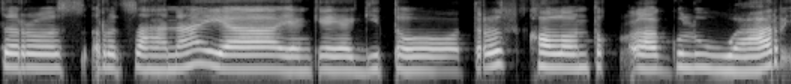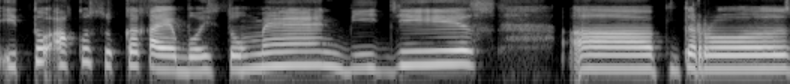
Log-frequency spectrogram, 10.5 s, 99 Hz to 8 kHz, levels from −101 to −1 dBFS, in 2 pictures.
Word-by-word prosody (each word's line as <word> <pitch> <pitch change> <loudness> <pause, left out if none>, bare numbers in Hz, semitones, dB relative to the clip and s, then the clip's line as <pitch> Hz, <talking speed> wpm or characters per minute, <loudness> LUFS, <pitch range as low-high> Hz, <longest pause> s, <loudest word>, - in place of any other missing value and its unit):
Terus 240 -1 0
Ruth 235 -2 -3
Sahanaya, 230 0 +3
yang 210 0 0
kayak 215 -1 +1
gitu. 210 -1 -1
Terus 270 +4 +1
kalau 245 -2 +4
untuk 250 +1 -7
lagu 225 +1 +2
luar, 225 +1 +2
itu 255 +6 -4
aku 275 0 -2
suka 265 -2 -5
kayak 220 -3 +4
Boyz 205 0 -5
II 220 0 -3
Man, 265 0 -3
Bee 235 -1 -11
Gees, 280 +3 -2 0.5
eee, 230 0 +3 0.2
terus 225 0 +2
230 Hz, 125 wpm, -26 LUFS, 225-255 Hz, 0.5 s, kalau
